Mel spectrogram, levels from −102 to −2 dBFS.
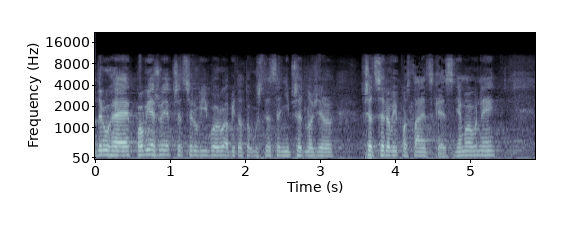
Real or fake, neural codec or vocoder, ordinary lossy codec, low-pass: real; none; AAC, 32 kbps; 10.8 kHz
